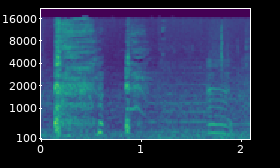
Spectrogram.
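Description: coughing

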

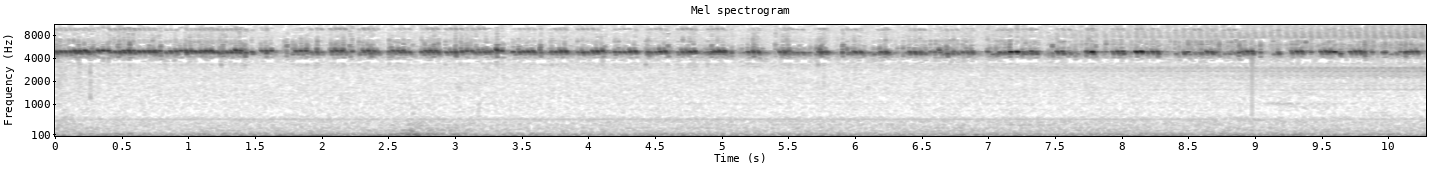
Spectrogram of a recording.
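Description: cricket chirping

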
